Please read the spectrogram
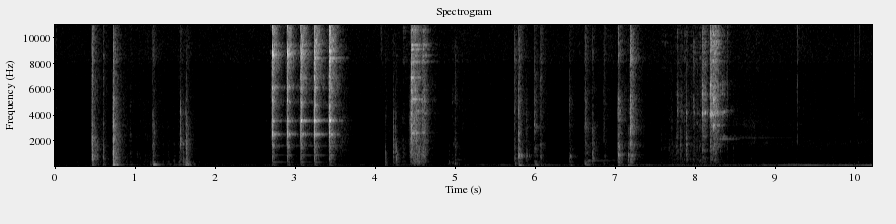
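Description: Metal ladle knocking and scraping against a stainless saucepan and a mixing bowl while sauce is spooned out. About three seconds in comes a quick run of about five ringing metal taps.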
